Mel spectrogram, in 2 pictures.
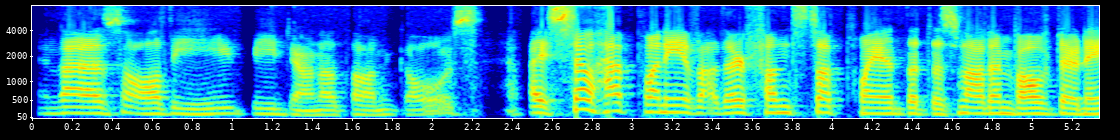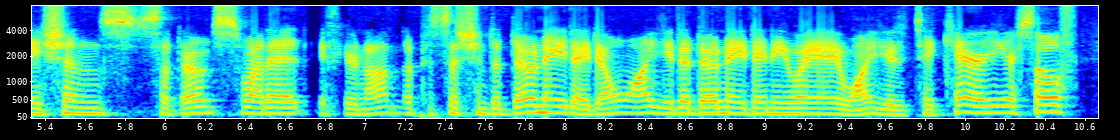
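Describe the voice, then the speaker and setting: A woman's voice: low-pitched, quick pace, hardly any pauses, sharp tone. A woman streamer chatting casually to her viewers, rambling with plenty of fillers and swearing freely. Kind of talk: casual live-stream chat.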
